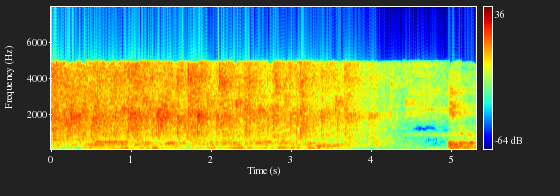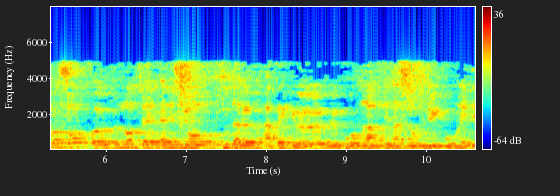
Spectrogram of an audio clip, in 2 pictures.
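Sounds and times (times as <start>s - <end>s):
audience cheering at a human rights event: 0.0s - 4.5s
audience applauding at a human rights event: 0.0s - 4.6s
speech: 5.0s - 10.6s.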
